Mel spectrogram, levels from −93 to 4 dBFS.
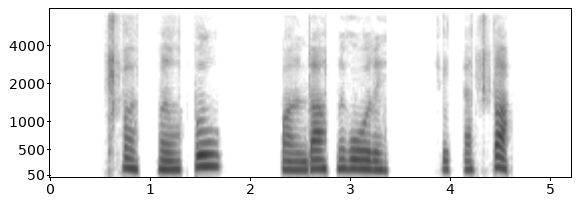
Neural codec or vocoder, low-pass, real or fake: codec, 16 kHz, 1 kbps, FunCodec, trained on LibriTTS, 50 frames a second; 7.2 kHz; fake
